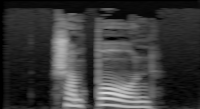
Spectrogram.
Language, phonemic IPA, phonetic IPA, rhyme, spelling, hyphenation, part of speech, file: Estonian, /ʃɑmˈpoːn/, [ʃɑmˈpoːn], -oːn, šampoon, šam‧poon, noun, Et-šampoon.ogg
- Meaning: shampoo (liquid for washing hair)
